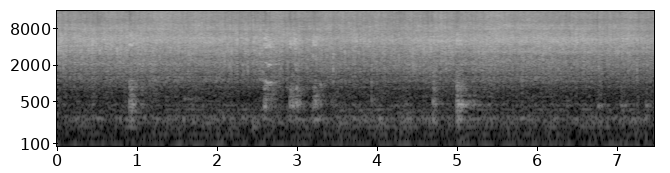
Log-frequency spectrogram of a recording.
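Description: Mixed vegetables sizzling in oil in a wok on maximum heat while being stirred and tossed with a spatula: a steady sizzle with a few light knocks of the spatula against the wok.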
